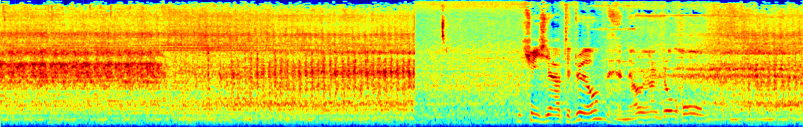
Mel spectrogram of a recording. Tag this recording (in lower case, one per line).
speech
